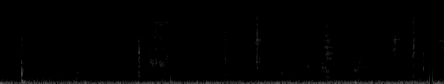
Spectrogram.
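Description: Faint felt-tip marker drawing lines on journal paper along a steel ruler, with a few light scrapes and taps as the ruler is shifted on the page.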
